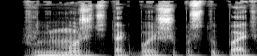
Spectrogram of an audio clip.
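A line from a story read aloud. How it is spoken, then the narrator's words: Strained, forced out. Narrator (Russian): выдавила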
